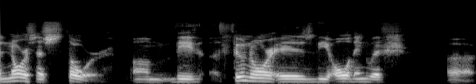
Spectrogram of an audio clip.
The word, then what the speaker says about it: Thunor: Thunor. Can you spell that for me?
